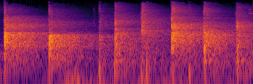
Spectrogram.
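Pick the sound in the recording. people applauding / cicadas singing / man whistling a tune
people applauding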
